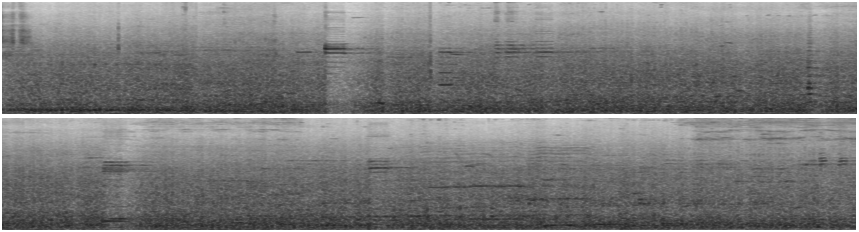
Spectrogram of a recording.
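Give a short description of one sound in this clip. Vehicle horns honk now and then.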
